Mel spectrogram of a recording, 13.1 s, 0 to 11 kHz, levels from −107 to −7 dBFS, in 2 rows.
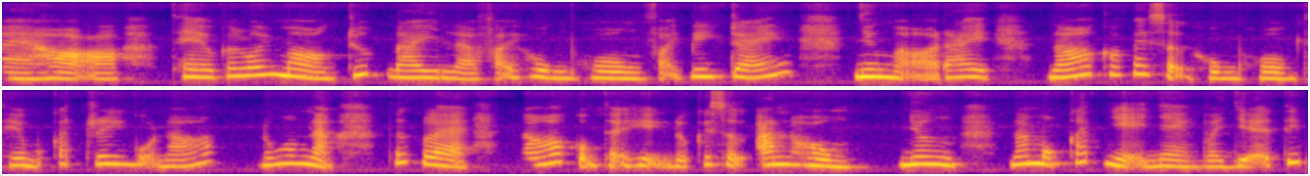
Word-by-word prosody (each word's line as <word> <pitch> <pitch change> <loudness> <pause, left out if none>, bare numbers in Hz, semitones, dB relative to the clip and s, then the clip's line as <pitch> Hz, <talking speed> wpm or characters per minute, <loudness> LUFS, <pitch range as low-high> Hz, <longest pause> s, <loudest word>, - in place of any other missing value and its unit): mà 205 -1 -1
họ 195 -1 +3 0.3
theo 255 -2 +1
cái 280 +2 0
lối 310 +3 +3
mòn 255 -10 +4
trước 325 -1 -1
đây 235 -1 +1
là 200 -4 -3
phải 190 - -6
hùng 240 -3 -1
hồn, 215 -3 0
phải - - -7
bi 265 0 +2
tráng. 270 +8 +1 0.3
Nhưng 260 -1 +8
mà 235 - +1
ở - - -3
đây 245 0 -1 0.3
nó 260 +7 +3
có 330 -3 -3
cái 345 +1 -1
sự 335 - -3
hùng 210 -1 -3
hồn 205 -2 -1
theo 245 0 -1
một 210 - -5
cách 285 0 -9
riêng 285 -1 +1
của 280 - -5
nó, 215 - -3 0.2
đúng 250 +3 -1
hông 300 -1 +2
nà? 255 - +2 0.3
Tức 335 -3 -2
là 245 -5 +4 0.3
nó 270 +8 +3
cũng 250 - -1
thể 230 - -3
hiện 240 +1 -2
được 205 - -4
cái 270 - -4
sự - - -3
anh 270 +2 +5
hùng, 230 -7 +2 0.2
nhưng 270 -1 +5 0.3
nó 275 +2 +2
một 280 -3 +4
cách 345 -2 -5
nhẹ 235 -6 +2
nhàng 205 -2 -2
và 200 - -4
dễ 200 +2 -1
tiếp 340 0 +1
250 Hz, 250 wpm, -20 LUFS, 215-280 Hz, 0.3 s, Nhưng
